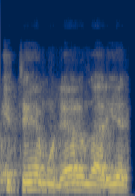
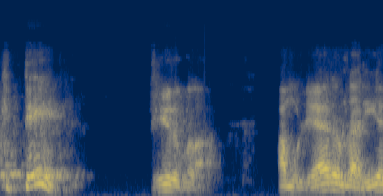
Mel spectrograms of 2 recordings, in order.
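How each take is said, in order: First: It is read straight through without any pause. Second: There is a pause right after tem. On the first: The sentence is confusing and hard to understand. "a gente leu sem pausa nenhuma" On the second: A woman would search hard for a man if he knew his own worth. "Agora vamos colocar essa vírgula"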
